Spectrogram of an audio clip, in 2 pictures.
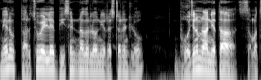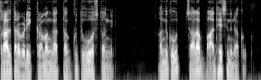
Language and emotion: Telugu, sad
